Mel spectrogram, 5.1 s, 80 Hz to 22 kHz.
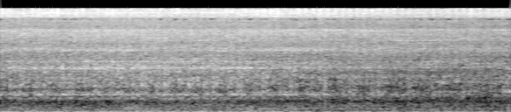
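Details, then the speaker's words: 1964 Ford Galaxie 500 convertible V8 with fairly new dual exhaust, heard under the open hood: deep, steady rumble at an even idle with slight throttle blips, no ticks, knocks or misses; a really good sounding engine. "sounds really good blow her out a little bit here loading up just a little bit there"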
